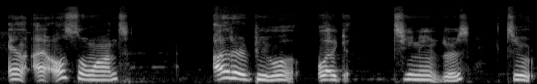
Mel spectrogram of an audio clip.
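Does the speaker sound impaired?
Yes: cerebral palsy and dystonia; from birth, born 3 months premature, lack of oxygen to cerebellum, with dystonia causing muscle stiffness; high school age.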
